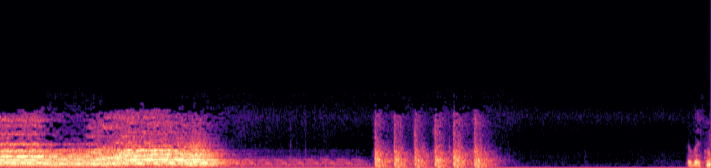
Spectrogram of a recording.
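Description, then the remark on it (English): A quick run of about six firm, sharp knocks on the wooden door of a lone hut after a sustained tonal swell fades out; one more faint knock-like tap comes near the end. “answer to my knock.”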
